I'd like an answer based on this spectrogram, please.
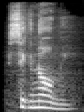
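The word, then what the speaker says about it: συγγνώμη: in the following word signomi this word is often romanized like this signomi this character isn't pronounced using an English G sound at all it's like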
